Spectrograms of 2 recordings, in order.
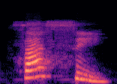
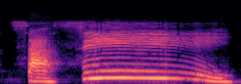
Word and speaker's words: saci: Saci. Termina com I, porque a sílaba mais alongada é o Si, ó. Saci.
